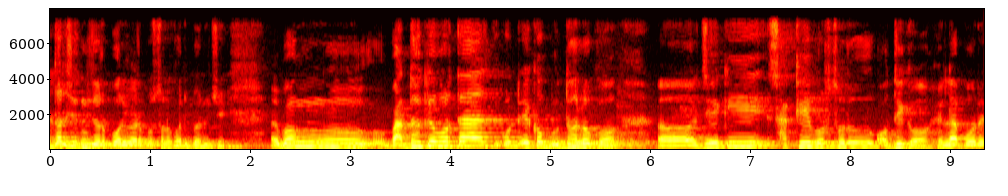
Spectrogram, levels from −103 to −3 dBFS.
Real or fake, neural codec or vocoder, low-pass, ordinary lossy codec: real; none; 7.2 kHz; none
